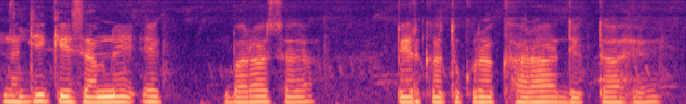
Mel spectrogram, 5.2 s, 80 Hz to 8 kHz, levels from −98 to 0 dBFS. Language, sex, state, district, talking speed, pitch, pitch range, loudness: Hindi, male, Arunachal Pradesh, Lower Dibang Valley, 140 wpm, 150 Hz, 150-160 Hz, -18 LUFS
